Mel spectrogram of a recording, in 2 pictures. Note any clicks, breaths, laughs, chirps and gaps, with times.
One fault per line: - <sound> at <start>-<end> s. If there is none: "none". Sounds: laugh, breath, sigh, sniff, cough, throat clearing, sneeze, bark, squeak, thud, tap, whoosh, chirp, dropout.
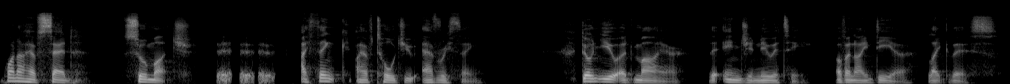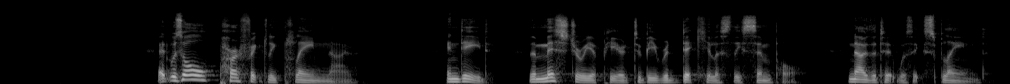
- laugh at 2.2-2.8 s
